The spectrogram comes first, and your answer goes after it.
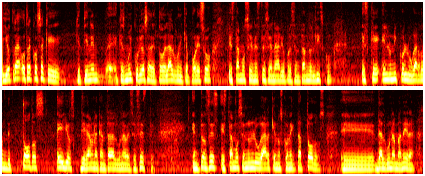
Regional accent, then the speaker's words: Mexico; como mexicanos

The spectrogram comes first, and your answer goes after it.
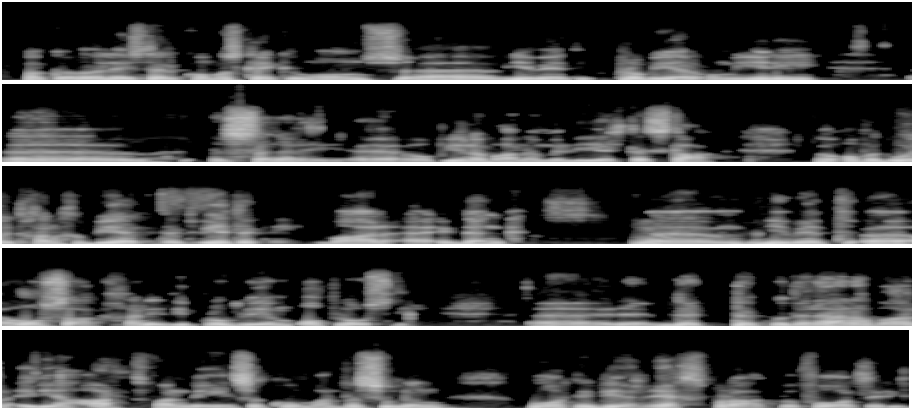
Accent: South Africa; ons as Suid-Afrikaners

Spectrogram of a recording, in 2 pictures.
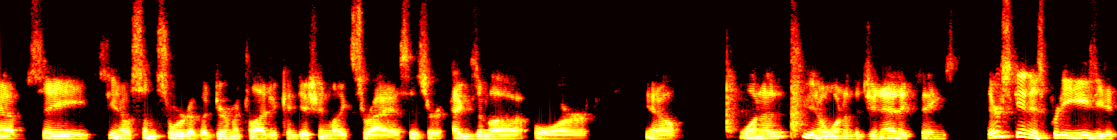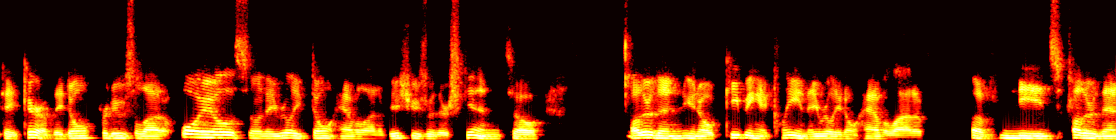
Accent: Portage, Michigan, United States; also born or lived in Winston-Salem, North Carolina / Cleveland, Ohio; I grew up in Portage, Michigan, where I practice.

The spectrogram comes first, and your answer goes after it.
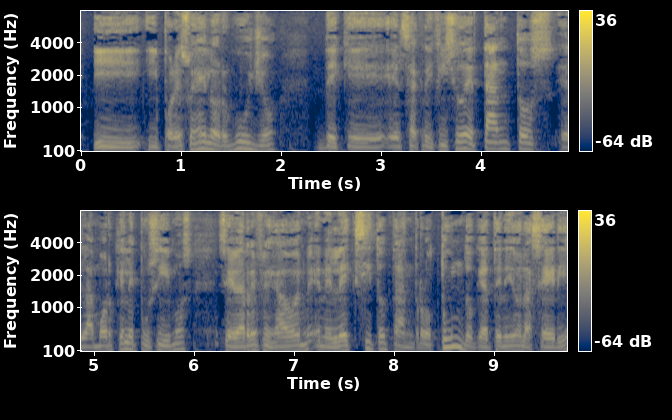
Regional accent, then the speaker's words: Barranquilla, Atlántico, Colombia; also born or lived in Bogotá; yo nací en Bogotá, me crié, me crié en Barranquilla

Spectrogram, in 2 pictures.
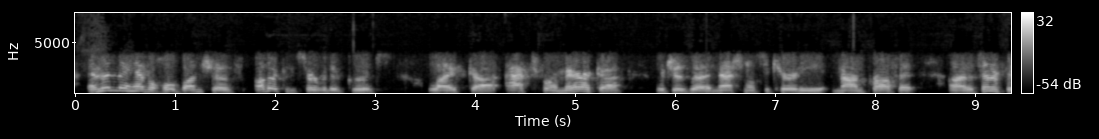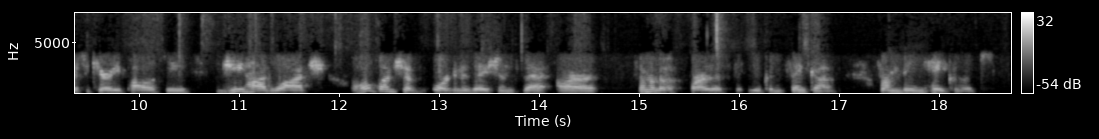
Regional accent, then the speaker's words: Golden, Colorado, United States; also born or lived in Denver, Colorado; I grew up in Denver, Colorado, I grew up in Golden

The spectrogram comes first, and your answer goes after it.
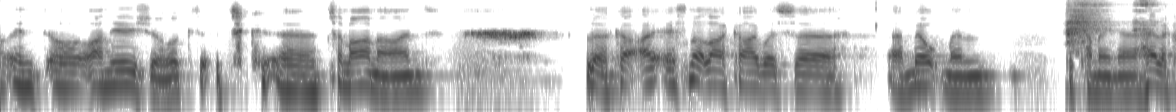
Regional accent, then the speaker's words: London, United Kingdom; now in Sydney, Australia; I'm from East London. I think I'm probably the English version of a bogan.

